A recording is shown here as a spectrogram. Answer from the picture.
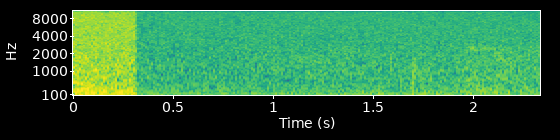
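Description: Steady faint hiss of microphone and recording noise in a pause in the talk, after a voice trails off about a third of a second in.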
